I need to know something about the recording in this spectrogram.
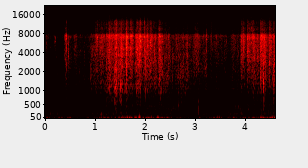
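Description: A tool scrapes through dry soil.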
